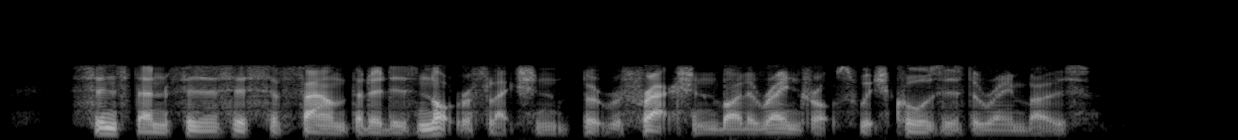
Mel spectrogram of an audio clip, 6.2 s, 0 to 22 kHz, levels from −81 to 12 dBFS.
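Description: No technical faults can be heard anywhere in the speech. The sound carries the narrow band of an ordinary G.711 mu-law telephone line, roughly 150 Hz to 3.5 kHz, with the lowest bass already trimmed by the call's microphone processing.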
